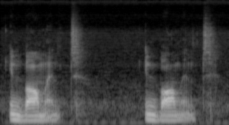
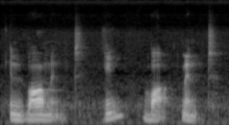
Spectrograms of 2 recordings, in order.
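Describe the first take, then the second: The two takes are said the same way.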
